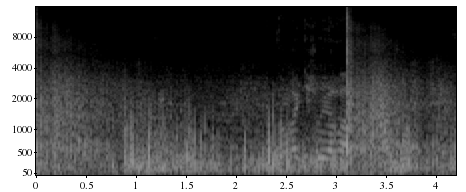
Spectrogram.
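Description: Self-propelled howitzer firing: one sharp blast about three seconds in, trailing off in a short rumble.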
